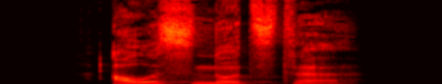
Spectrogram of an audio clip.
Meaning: inflection of ausnutzen: 1. first/third-person singular dependent preterite 2. first/third-person singular dependent subjunctive II
- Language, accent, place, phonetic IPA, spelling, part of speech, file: German, Germany, Berlin, [ˈaʊ̯sˌnʊt͡stə], ausnutzte, verb, De-ausnutzte.ogg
